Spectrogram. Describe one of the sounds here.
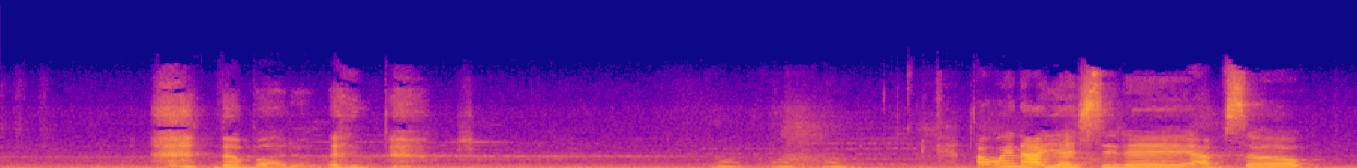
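A young woman speaks cheerfully and closely into a microphone.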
